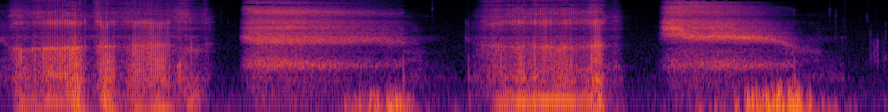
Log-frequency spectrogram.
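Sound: voice imitating loud snoring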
